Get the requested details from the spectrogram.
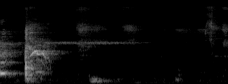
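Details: Single short, sharp cough followed by quieter throat sounds, an irritant cough after vaping a 6 mg strawberry cheesecake e-liquid.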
